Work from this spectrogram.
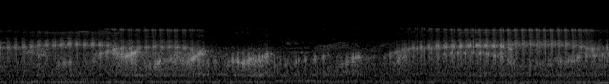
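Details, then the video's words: Croaking frogs, several voices overlapping in rolling, pulsed trills that swell and fade in long waves, with a steady background of chorus sound throughout. "Rechot żab. Croaking frog sound."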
